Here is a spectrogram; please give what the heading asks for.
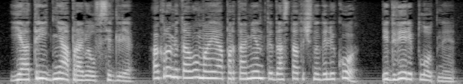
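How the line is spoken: Calm reply. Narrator (Russian): спокойно ответил Вышемир

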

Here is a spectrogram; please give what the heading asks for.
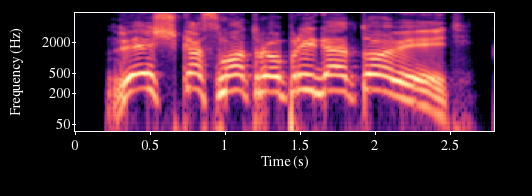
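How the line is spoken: Shouted. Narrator (Russian): крикнул приехавший прапорщик

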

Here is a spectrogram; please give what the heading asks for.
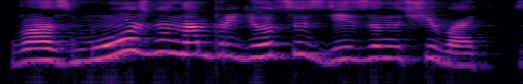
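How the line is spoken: Breathless shout against wind. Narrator (Russian): задыхаясь от ветра, крикнул Буши

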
